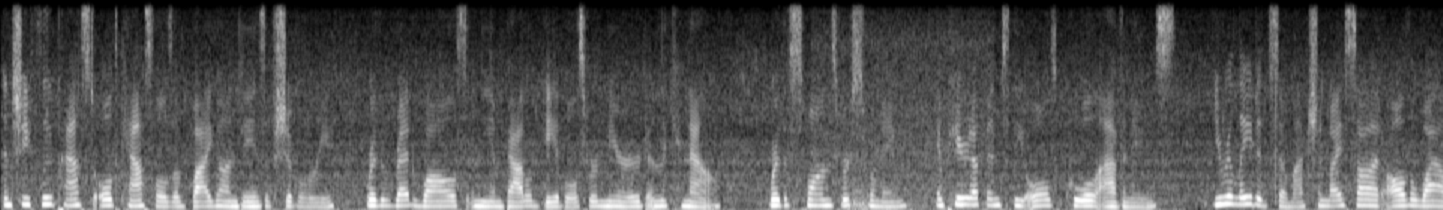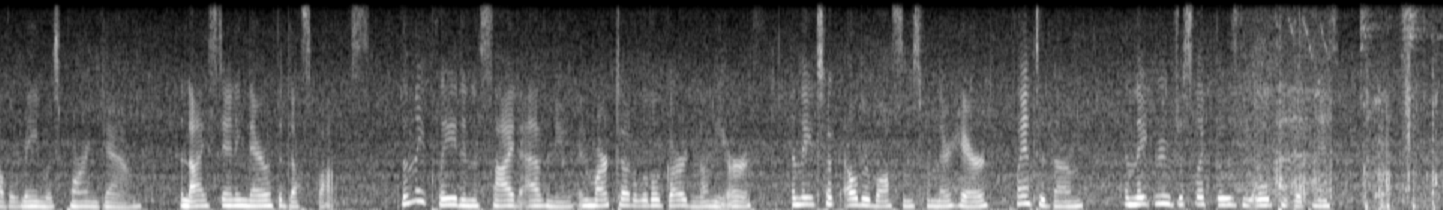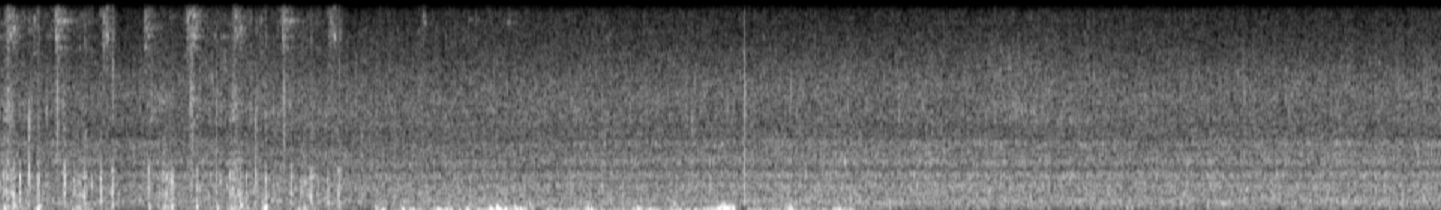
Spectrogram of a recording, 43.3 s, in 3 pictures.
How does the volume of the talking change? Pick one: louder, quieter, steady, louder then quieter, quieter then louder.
steady.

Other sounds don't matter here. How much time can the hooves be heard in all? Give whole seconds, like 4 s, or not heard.
11 s.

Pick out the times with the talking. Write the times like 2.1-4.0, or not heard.
0.0-27.8.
